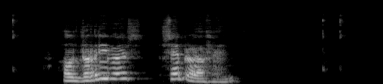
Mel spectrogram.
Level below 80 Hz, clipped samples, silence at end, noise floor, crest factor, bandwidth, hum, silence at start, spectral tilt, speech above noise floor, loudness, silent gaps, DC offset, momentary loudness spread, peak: -70 dBFS; under 0.1%; 1.5 s; -80 dBFS; 20 dB; 11 kHz; none; 0.65 s; -6.5 dB/octave; 58 dB; -22 LUFS; none; under 0.1%; 18 LU; -6 dBFS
